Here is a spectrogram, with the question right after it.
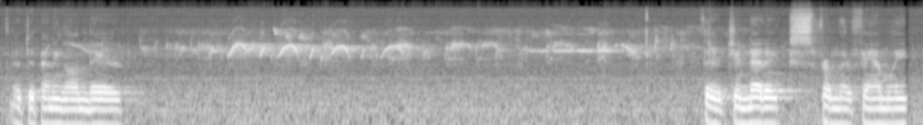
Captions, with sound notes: depending on their.... *birds tweeting and chirping* ... ....their genetics from their family.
